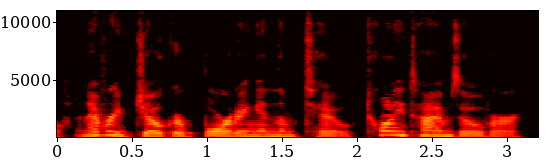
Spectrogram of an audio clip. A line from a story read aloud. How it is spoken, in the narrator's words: he growled to himself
